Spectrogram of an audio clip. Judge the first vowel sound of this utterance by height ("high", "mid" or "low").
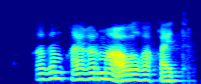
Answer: mid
